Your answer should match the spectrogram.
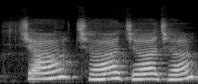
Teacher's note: सही जवाब है ऑप्शन ए जंजनों के उच्चारण में स्पर्श का समय ज्यादा होता है और उच्चारण के बाद वाला भाग संघर्षी हो जाता है उन्हें स्पर्श संघर्षी व्यंजन कहते हैं। हिंदी वर्णमाला में च, छ, ज, झ, ये चार व्यंजन स्पर्श संघर्षी व्यंजन है।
